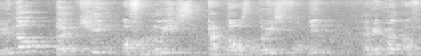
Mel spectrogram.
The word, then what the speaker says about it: Louis: Have you heard of Louis XIV? Louis. King Louis. Yeah, King Louis. Not Louis. Don't make it sound like Chinese. Louis. Actually, it's a Louis. Actually, it's Louis, but the S is silent.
